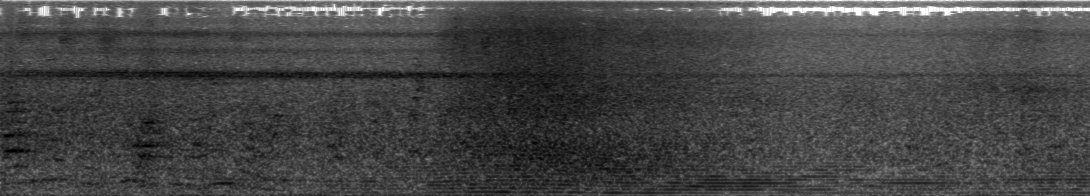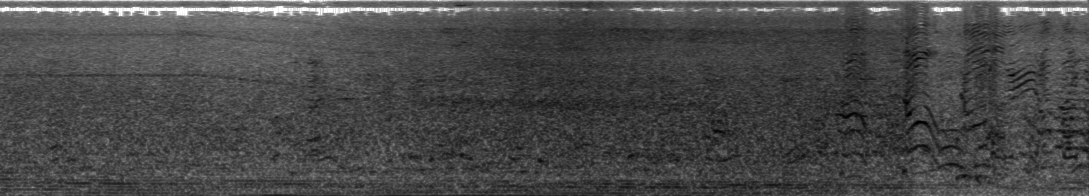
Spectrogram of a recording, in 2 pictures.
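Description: A Bangkok BTS Skytrain train pulling into the station and braking to a stop. It passes with a loud rush of noise, and its electric motor whine falls in pitch as it slows, leaving a low rumble.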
